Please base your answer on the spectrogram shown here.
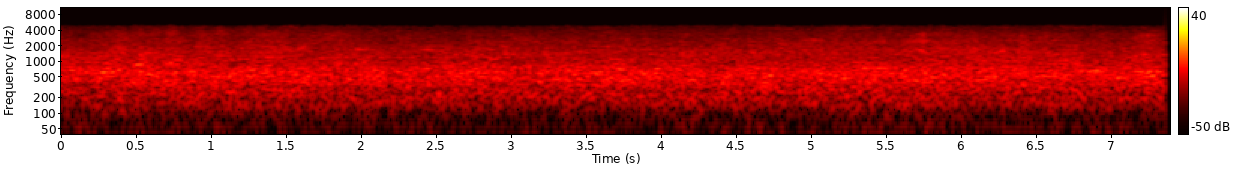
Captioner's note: general crowd noise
